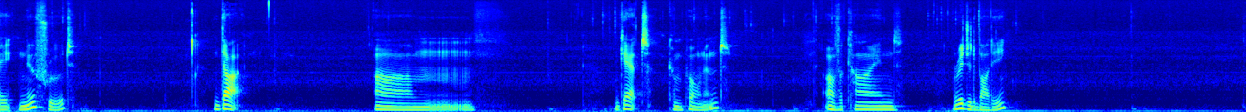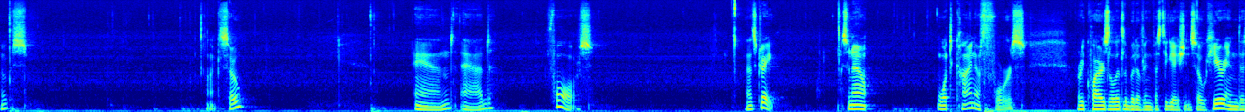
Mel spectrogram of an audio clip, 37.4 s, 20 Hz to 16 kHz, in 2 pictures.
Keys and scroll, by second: 0.2-1.4 typing, 1.8 Return, 3.9 ., 9.1-15.7 typing, 15.8 Return, 17.5 ', 19.4 BackSpace, 21.7-22.5 typing, 24.6-26.7 typing, 32.4-34.0 typing.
